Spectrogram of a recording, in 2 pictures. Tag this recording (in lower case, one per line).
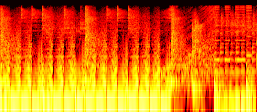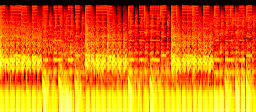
sound effect
dubstep
electronic music
music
